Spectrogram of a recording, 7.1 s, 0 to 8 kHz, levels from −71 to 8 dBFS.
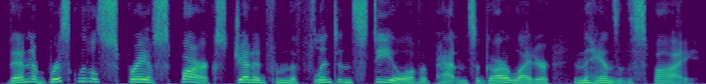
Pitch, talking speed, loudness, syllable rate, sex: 195 Hz, 205 wpm, -19 LUFS, 4.3 syllables/s, female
